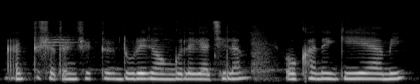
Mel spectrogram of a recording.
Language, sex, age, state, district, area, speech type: Bengali, female, 18-30, West Bengal, Uttar Dinajpur, urban, spontaneous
